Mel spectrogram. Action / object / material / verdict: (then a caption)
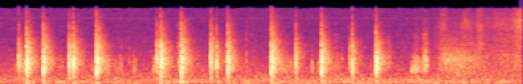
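tap / painted thick paper board tapped with fingernails / paper board / none. Long nails tap and scratch across a painted portrait of a woman with glasses on a purple background, done on a thick paper or board sheet. A run of crisp, dry taps with short decays gives way to a soft, bright scratching hiss at the end.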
